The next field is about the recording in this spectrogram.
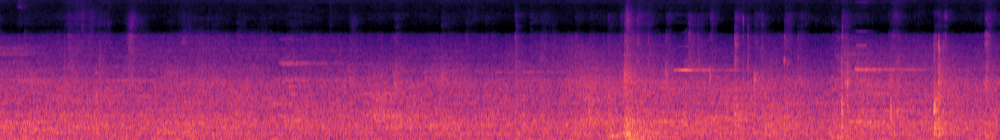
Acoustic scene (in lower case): subway station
